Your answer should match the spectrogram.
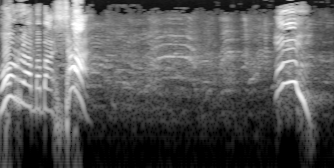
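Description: A woman's excited wordless cries into a hand-held microphone: a loud rising-and-falling exclamation at the start and another near the end, with faint voices in the room between them.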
